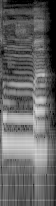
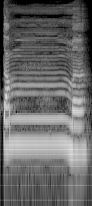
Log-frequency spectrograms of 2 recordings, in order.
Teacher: ওয়াজিব গুন্না, এটা এক আলিফ পরিমাণ টানতে হয়, এই যে মুঠি খোলা পর্যন্ত।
